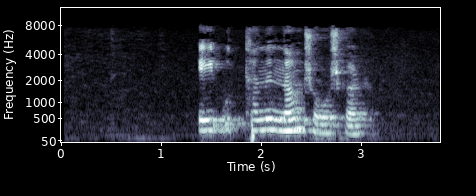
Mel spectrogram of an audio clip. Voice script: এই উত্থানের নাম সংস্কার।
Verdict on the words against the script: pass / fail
pass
